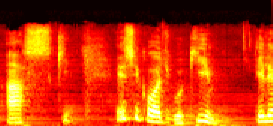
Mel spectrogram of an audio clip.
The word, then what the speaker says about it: ASCII: é o código Ask se escreve a s c i i mas se fala se pronuncia Ask esse código aqui ele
